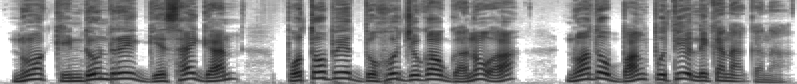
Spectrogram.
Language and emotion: Santali, surprised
